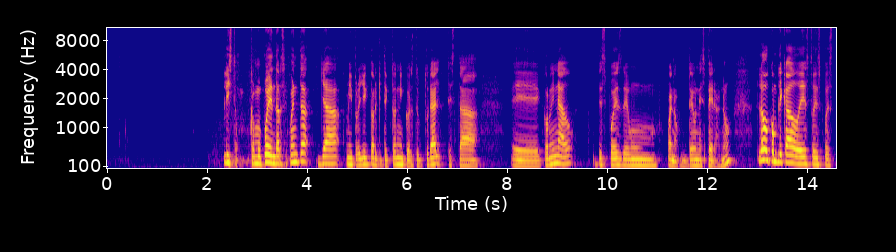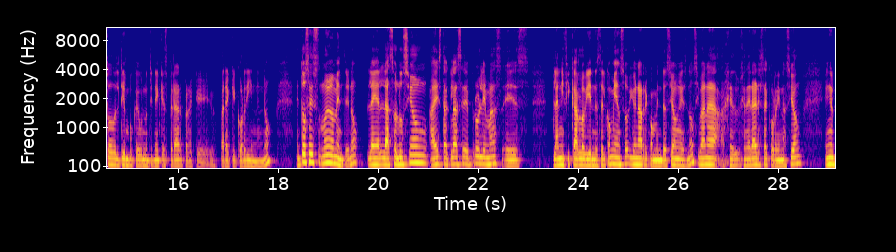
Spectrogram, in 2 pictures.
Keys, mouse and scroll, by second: 0.2 click, 4.7-5.7 shift+middle drag, 6.0-6.7 scroll up 3, 6.9-8.7 middle drag, 9.0-9.4 scroll down 4, 9.6-11.0 shift+middle drag, 11.3 middle click, 13.6 middle click, 14.9 shift+middle click, 15.9-17.0 middle drag.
